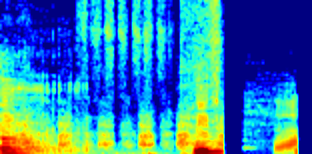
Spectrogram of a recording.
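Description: A cartoon dog's vocal sounds, altered by a voice-changer app: one burst at the start that trails off, then a second short one about a second and a half in.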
